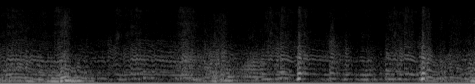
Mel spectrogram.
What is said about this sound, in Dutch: maar aan het echt vervelende lawaai als je van je terras van de Provence naar binnen gaat om te gaan slapen en dan begint het, het gezoem van muggen.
